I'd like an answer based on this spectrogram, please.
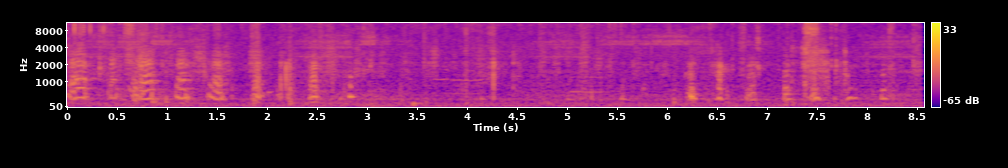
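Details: A 2013 litter of Golden Retriever puppies, five days old, makes short, scattered squeaks and little grunts, repeated irregularly amid steady pattering and rustling of bodies moving.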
